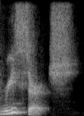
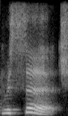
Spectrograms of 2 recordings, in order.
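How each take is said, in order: First: It is said in an ordinary American accent. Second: It is said in a put-on transatlantic accent.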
